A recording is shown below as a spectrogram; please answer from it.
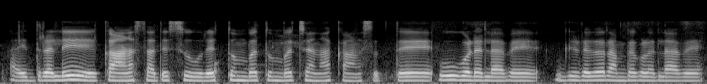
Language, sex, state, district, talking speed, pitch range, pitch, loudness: Kannada, female, Karnataka, Mysore, 100 wpm, 175-190 Hz, 185 Hz, -17 LUFS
